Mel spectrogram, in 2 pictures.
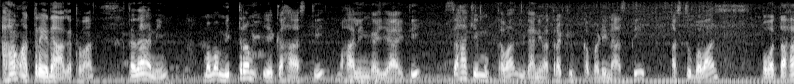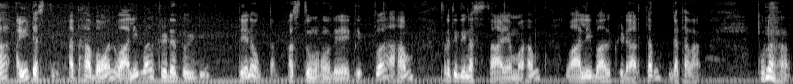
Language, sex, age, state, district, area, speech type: Sanskrit, male, 18-30, Karnataka, Chitradurga, rural, spontaneous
